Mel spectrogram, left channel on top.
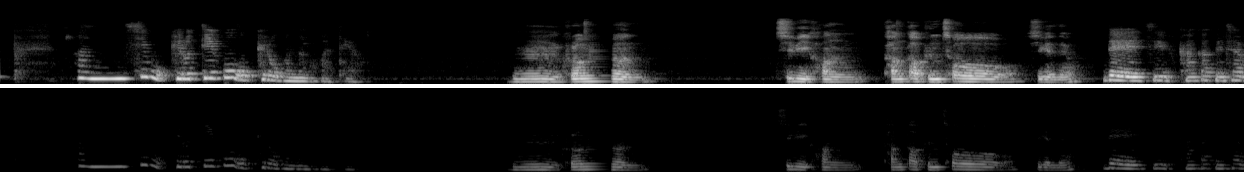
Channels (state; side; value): quieter; right; 28.5 dB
